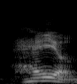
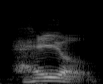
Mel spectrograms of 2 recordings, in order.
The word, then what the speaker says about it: hail: sky it is hail remember to pronounce the h ha hail not ale or ale or anything like that hail hail is the noun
